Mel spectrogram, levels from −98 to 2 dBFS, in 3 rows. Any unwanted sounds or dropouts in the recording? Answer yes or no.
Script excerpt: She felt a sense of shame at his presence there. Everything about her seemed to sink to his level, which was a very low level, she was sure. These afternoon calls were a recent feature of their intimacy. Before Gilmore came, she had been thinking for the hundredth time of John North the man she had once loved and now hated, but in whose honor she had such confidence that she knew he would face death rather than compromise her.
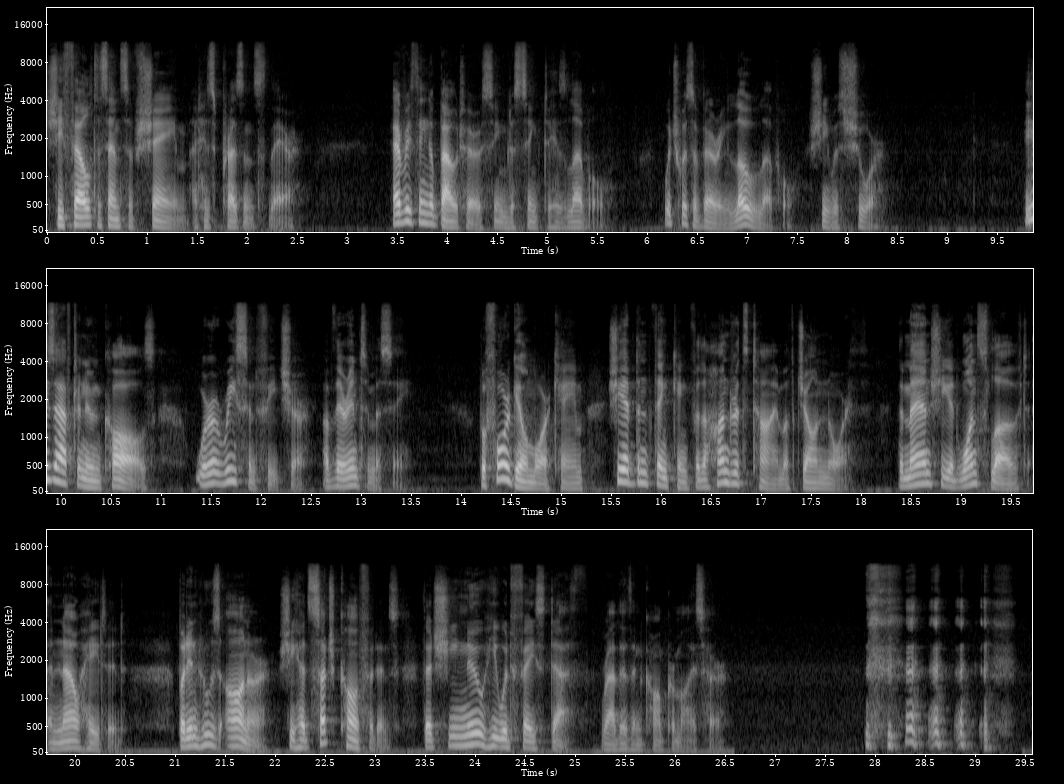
yes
